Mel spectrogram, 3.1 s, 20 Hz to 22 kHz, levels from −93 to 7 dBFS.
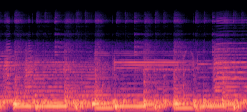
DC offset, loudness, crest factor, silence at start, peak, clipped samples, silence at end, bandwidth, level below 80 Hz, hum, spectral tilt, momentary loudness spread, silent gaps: under 0.1%; -16 LUFS; 14 dB; 0 s; -2 dBFS; under 0.1%; 0 s; 12 kHz; -46 dBFS; none; -9 dB/octave; 2 LU; none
